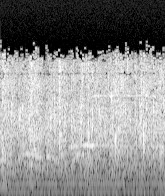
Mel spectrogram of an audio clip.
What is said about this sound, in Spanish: Yo quiero que tú te pongas de pie un momento y le regales un fuerte aplauso al Espíritu Santo por esa verdad.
